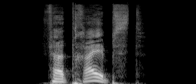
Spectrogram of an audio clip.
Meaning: second-person singular present of vertreiben
- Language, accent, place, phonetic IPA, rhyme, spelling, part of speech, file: German, Germany, Berlin, [fɛɐ̯ˈtʁaɪ̯pst], -aɪ̯pst, vertreibst, verb, De-vertreibst.ogg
